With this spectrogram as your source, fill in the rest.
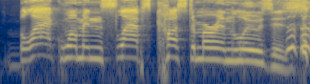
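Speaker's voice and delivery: TV news anchor delivery. Recounting a local news story to friends, the speaker reads the headline in newscaster voice. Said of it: "Can I do the newscaster voice?".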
